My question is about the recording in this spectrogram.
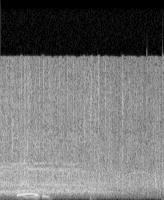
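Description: Studio audience applauding a correct answer, the clapping fading away steadily, with a short vocal "uh" about half a second in.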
